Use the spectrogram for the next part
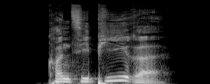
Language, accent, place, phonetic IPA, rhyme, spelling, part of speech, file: German, Germany, Berlin, [kɔnt͡siˈpiːʁə], -iːʁə, konzipiere, verb, De-konzipiere.ogg
- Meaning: inflection of konzipieren: 1. first-person singular present 2. first/third-person singular subjunctive I 3. singular imperative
